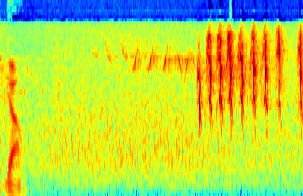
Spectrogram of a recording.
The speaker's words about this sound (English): It was a field fare. Oh, field fare.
